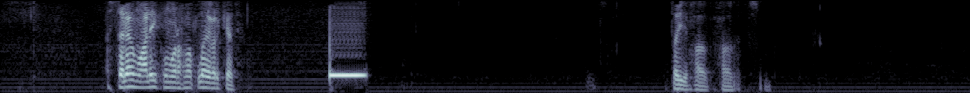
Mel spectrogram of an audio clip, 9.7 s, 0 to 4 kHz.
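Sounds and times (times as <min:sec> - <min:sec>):
speech: 0:01.2 - 0:02.6, 0:06.7 - 0:07.8
short telephone beep of a caller's line connecting: 0:03.3 - 0:03.7.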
